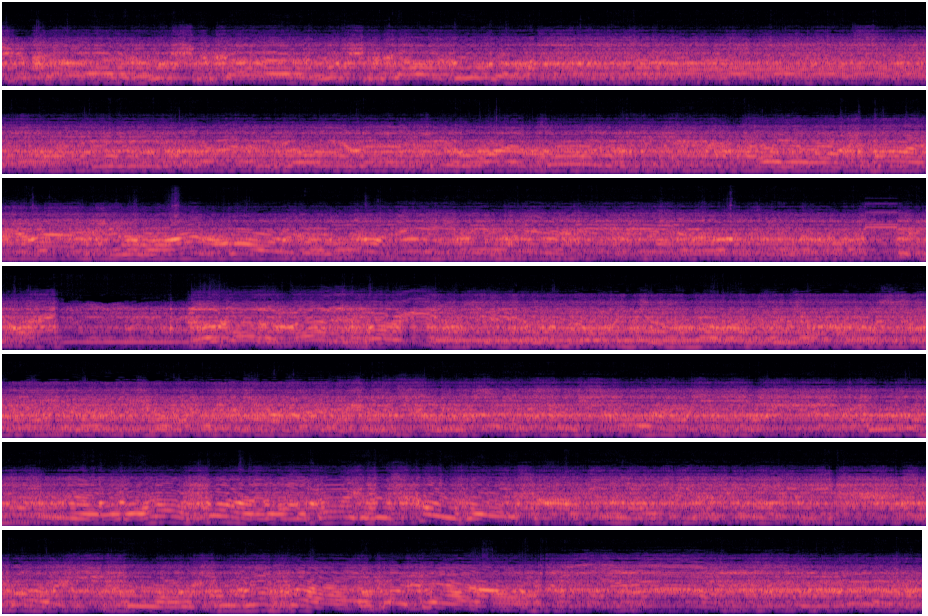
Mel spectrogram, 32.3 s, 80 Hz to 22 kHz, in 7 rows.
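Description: Galaxy DX 959 CB radio's speaker receiving channel 28 (27.285 MHz): garbled voices of distant stations overlapping through static, with heterodyne whistles. A low steady tone holds for several seconds in the first half, and the signal drops out briefly about midway.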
